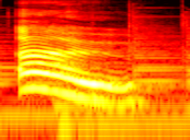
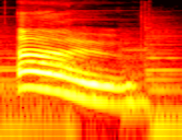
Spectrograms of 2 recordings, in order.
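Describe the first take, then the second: Both takes have the same delivery.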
